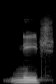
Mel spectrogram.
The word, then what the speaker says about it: niche: niche artist except they Niche Niche how do you why am I having Niche right yeah I think it's niche but people say it like the artist uh but like the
